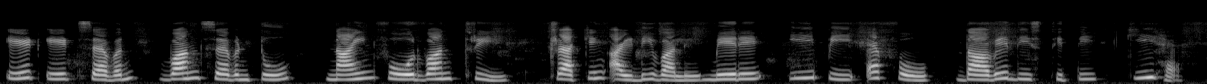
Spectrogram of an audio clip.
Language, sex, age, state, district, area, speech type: Punjabi, female, 30-45, Punjab, Patiala, urban, read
